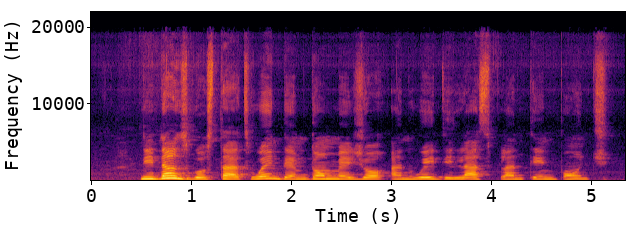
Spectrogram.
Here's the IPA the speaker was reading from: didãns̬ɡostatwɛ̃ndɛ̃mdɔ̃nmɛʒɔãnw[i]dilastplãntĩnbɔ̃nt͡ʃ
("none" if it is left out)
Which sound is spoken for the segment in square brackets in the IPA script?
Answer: e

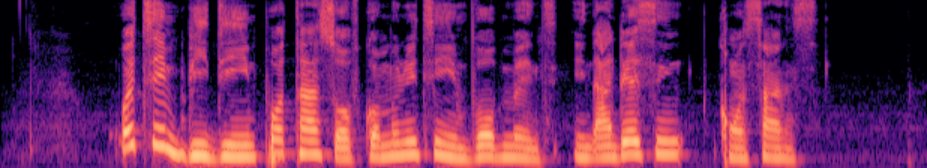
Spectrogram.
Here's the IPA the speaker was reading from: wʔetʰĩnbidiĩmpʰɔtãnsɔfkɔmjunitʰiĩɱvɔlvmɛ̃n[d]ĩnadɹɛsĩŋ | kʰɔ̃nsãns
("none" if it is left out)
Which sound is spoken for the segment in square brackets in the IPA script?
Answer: t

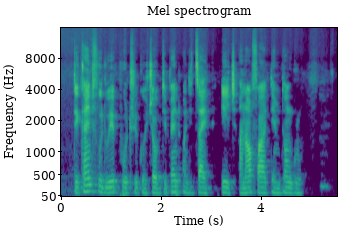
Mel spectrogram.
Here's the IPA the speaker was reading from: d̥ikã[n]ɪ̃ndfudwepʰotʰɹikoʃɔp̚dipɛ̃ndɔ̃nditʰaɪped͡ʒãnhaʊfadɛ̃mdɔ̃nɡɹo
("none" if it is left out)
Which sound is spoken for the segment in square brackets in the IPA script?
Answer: none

